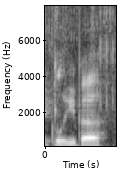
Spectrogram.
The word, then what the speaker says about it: Gleba: towards GBA GBA GBA how do people pronounce it I would say gleba but GBA sounds fun I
